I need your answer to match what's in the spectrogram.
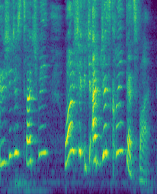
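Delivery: squealing very high and very loud, shrill cat voice. Voicing the cat Kit Kat while the niece touches him: Kit Kat voice. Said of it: "He's like".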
